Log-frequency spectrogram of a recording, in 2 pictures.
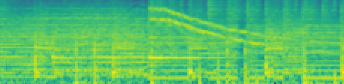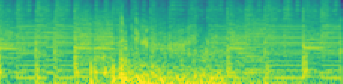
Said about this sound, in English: Boom. I was blasting this in the car and the explosions actually made me laugh out loud. Yeah. Just that extra touch.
